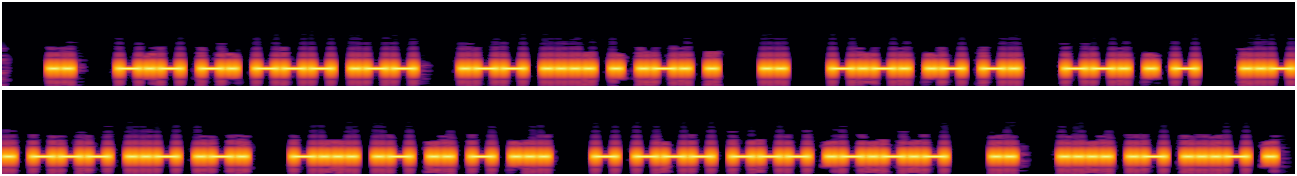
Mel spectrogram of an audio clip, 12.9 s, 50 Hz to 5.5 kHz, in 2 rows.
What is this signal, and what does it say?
Morse code, heard as a keyed tone, about 34 wpm, 600 Hz. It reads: I KNOW WHERE I CAN GET FOUR BAITS TOO. I HAVE
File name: the old man and the sea / the old man and the sea 1 35wpm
